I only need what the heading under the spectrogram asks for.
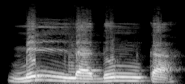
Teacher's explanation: من لدنک کے اندر نون ساکن ہے، نون ساکن کے بعد حروف یرملون میں سے لام آ رہا ہے تو یہاں پر ادغام ہوگا لیکن ادغام کے ساتھ غنہ نہیں کریں گے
